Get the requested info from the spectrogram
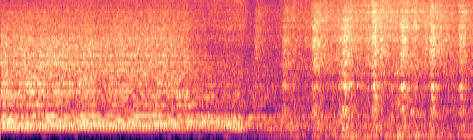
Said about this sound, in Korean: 네, 들리는 것처럼 이 기차가 개통됐군요. 네, 당시 미국 최대의 철도업자인 밴더빌트라는 사람이 석유 운송 사업을 장악하기 위해서 클리블랜드까지 진출을 한 겁니다.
